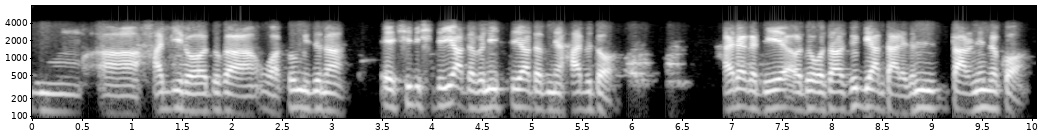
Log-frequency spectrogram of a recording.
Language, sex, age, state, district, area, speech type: Manipuri, male, 45-60, Manipur, Kangpokpi, urban, conversation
